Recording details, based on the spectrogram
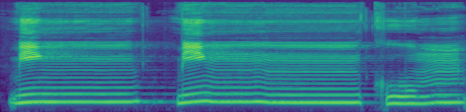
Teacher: Cara bacanya nun disamarkan ke kaf disertai dengungan. Dengungnya besar karena kaf makhrajnya jauh dari nun. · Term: ikhfa hakiki ab'ad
